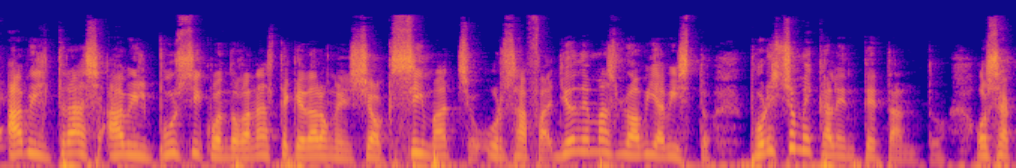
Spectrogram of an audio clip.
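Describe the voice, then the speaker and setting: A young man from streaming casually, crude and animated, swearing constantly as he talks to his chat. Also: sits high, no echo.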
